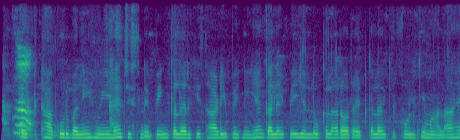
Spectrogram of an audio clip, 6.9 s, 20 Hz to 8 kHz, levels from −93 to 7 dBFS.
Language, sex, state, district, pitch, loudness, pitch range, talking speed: Hindi, female, Bihar, Kishanganj, 185 Hz, -25 LUFS, 185-195 Hz, 210 wpm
